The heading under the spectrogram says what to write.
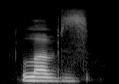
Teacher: The V sound at the end of the word means that it will be a voiced sound and it will end with a Z.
